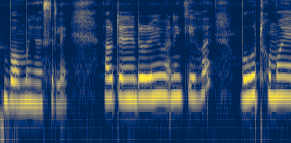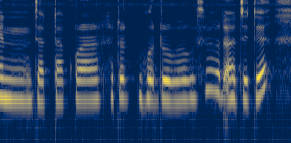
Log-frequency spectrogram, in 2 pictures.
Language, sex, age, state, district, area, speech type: Assamese, female, 18-30, Assam, Majuli, urban, spontaneous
